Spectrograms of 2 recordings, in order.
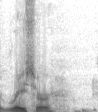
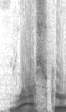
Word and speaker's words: Rascer: Some people people pronounce it Racer. Uh, DJ Racer. Oh, okay. But I was like, Rascer because it's like you rascal.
